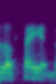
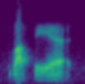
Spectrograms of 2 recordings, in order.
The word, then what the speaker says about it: Lafayette: We say Lafayette, but I think the correct pronunciation is Lafayette.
